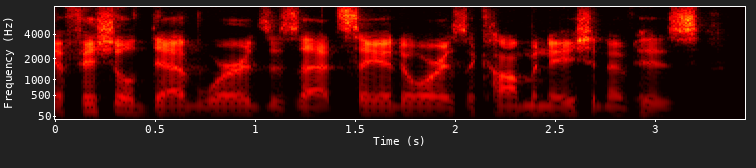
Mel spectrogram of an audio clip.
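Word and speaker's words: Ceodore: it was a combination you take the seh from cecil and the odor from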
